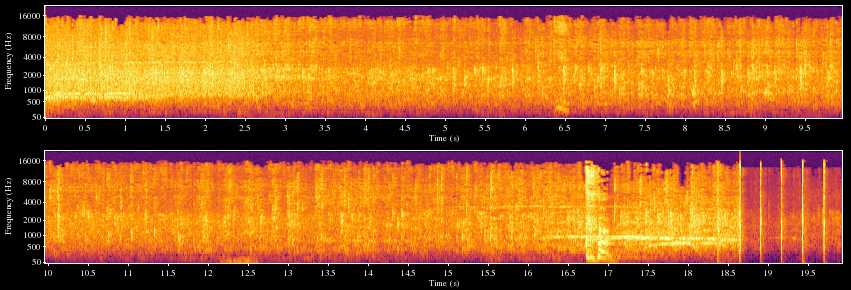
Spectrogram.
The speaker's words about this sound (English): Well, give her a round of applause anyway. God bless her.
